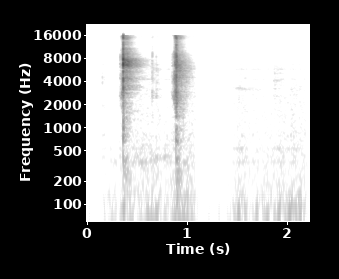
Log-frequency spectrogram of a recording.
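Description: Two sharp clicks about half a second apart, from a BIC lighter's spark wheel being flicked to light the flame.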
